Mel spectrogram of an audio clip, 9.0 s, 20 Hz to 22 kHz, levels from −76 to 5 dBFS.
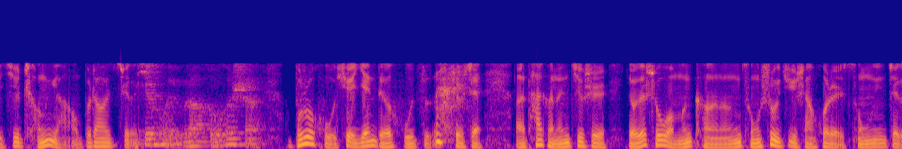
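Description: A speech recording with a narrow, muffled quality throughout: nothing above about 4 kHz, a scratchy edge on s sounds and strained loud high passages, and a fine granular hiss beneath the voice. This is the Bluetooth CVSD headset codec, which fits a 64 kbit/s link. It encodes the audio as a stream of single up-or-down steps whose size adapts, so bright loud peaks outrun the step. From 1.39 s to 2.68 s the voice abruptly turns roomy and hollow, thinner in the bass and about 5 dB quieter, with faint room noise far below the speech. The likely cause is a switch to a distant microphone, with the close microphone's signal dropping out before the sound snaps back. At 3.37 s a brief rushing crackle cuts through the sound without any sharp click. These are bit errors on a Bluetooth voice link, a burst at an error rate of a couple of percent. Each flipped CVSD bit carries only a small step and its effect fades, so the errors come through as noise rather than pops.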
